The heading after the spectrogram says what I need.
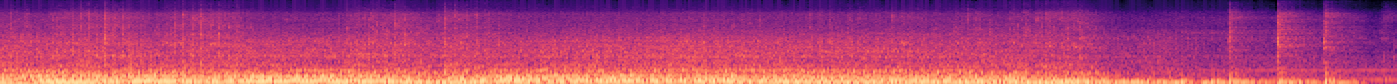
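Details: Race car first start-up on a base map, immobilizer disabled, throttle worked by hand, old fuel in the lines: it fires and runs rough and lumpy for several seconds with uneven pulses, then fades and dies; plugs to be checked and old fuel flushed.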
